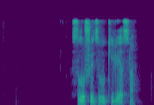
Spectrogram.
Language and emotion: Russian, neutral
